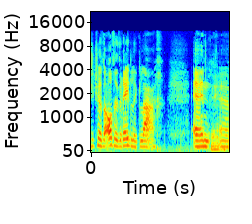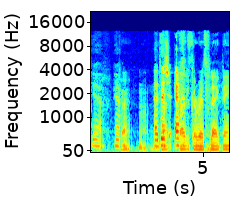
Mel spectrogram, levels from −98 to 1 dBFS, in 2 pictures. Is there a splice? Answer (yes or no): yes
